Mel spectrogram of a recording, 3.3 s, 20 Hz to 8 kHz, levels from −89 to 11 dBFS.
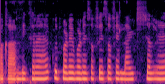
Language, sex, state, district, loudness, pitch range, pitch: Hindi, female, Haryana, Rohtak, -15 LUFS, 210-215 Hz, 210 Hz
